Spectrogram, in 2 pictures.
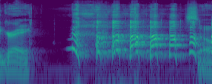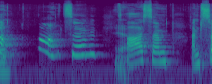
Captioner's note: laughing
